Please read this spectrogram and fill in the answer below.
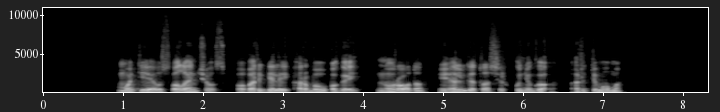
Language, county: Lithuanian, Kaunas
